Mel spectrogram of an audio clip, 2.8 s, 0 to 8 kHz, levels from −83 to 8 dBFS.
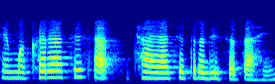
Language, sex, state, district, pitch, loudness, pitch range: Marathi, female, Maharashtra, Pune, 220 Hz, -25 LUFS, 205-230 Hz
